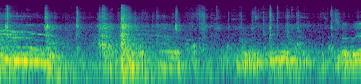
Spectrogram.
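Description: A female Maltese pigeon coos in low, throaty rolls several times in close succession, nearby and fairly loud, with scattered sharp clicks and rustles in the background.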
